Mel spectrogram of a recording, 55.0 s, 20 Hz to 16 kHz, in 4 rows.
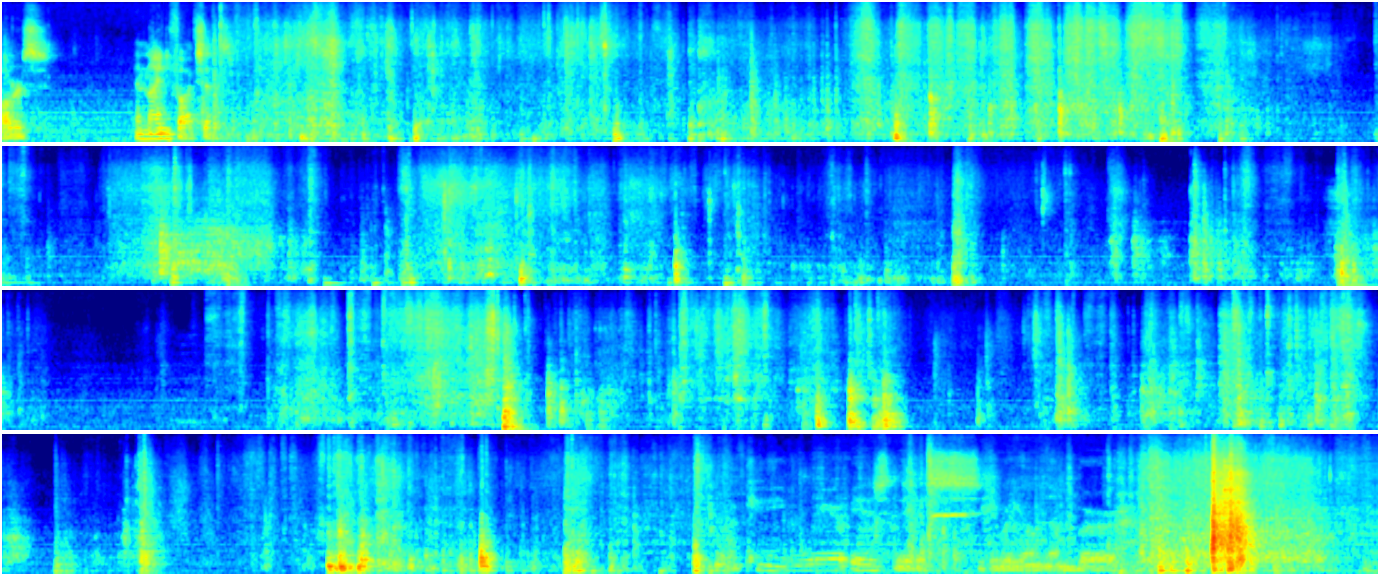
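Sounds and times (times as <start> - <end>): cardboard packaging rustling: 2.0 - 12.9, 42.6 - 55.0.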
